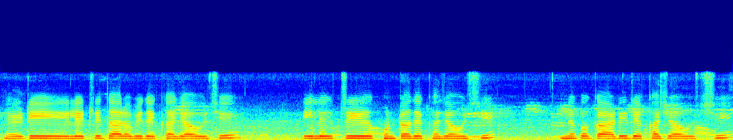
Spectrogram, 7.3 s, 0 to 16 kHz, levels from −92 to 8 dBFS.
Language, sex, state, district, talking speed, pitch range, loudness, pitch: Odia, male, Odisha, Khordha, 90 wpm, 235-255 Hz, -14 LUFS, 245 Hz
